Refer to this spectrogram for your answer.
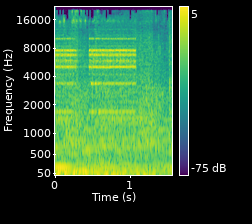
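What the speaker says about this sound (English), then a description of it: "It's, some sort of alarm, ma'am" An alarm going off during a lockdown in the video game Guard Duty: a steady, high electronic tone with a brief gap, sustained over a low hum.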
